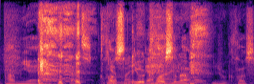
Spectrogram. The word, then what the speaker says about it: Despommier: So Mike writes, Dear Doctors Racaniello, Despommier, and Griffin. Did I pronounce this correctly, guys? All right. Despommier.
